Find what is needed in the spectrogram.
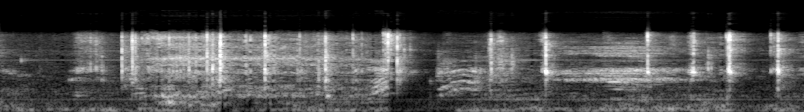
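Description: Plastic child-resistant cap on a methadone take-home bottle being twisted and pushed by hand, giving a run of irregular sharp clicks and scrapes; the cap is stuck.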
